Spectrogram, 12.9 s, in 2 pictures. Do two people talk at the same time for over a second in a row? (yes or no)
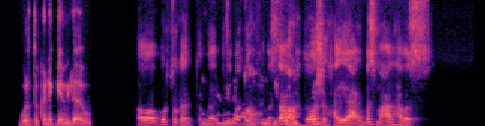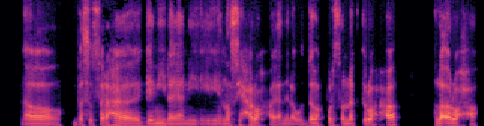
yes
